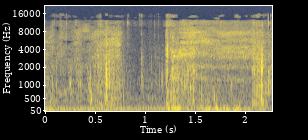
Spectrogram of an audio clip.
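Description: Footsteps walking on rough ground: a few soft, irregular scuffs and ticks over a low rumble of the phone being handled.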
